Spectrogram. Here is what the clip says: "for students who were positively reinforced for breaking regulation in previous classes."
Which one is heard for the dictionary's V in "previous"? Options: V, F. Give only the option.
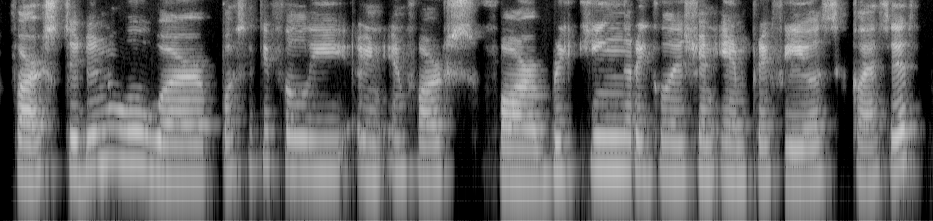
F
